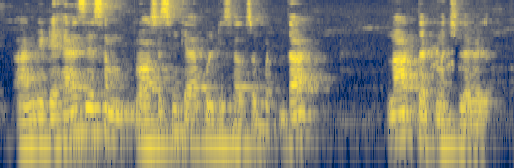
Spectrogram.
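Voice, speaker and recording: The speech runs at a fairly quick pace with ordinary pitch variation. Audible room echo and noticeable background noise surround it. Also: man, medium pitch for a man. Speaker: IT trainer. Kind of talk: live Q&A in an online training demo.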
